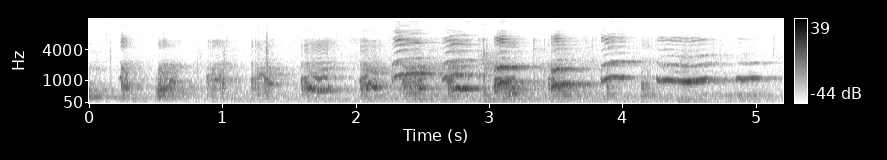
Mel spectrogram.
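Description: Four-week-old Ca de Bou puppy whining: a quick run of short high cries, about three a second, growing louder after about two seconds and ending in one longer drawn-out whine.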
